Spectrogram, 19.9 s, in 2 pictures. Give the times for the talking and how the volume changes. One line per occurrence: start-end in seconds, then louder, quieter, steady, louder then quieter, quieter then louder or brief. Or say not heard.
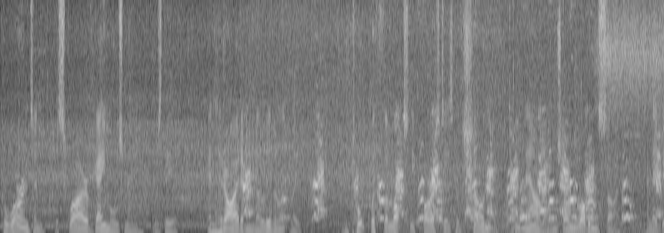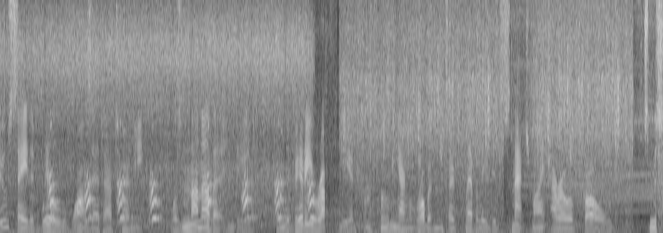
0.1-19.8 steady.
